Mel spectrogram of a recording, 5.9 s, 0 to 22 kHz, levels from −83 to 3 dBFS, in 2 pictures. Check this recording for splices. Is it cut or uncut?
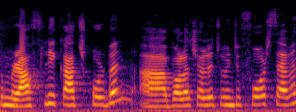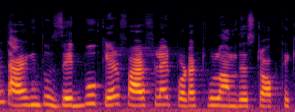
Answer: uncut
